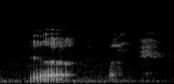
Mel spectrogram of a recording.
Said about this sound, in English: I got a little more orange on the burp.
